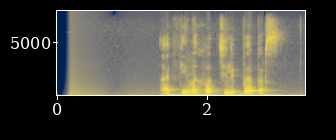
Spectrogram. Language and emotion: Russian, neutral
